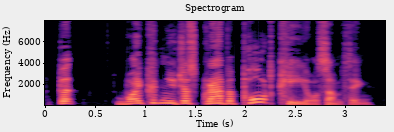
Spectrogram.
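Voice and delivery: why on earth, incredulous; Ron baffled. A narrator's reading. Ron baffled by slow travel.

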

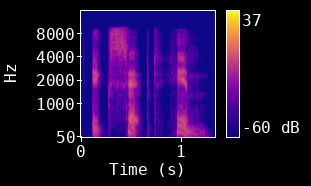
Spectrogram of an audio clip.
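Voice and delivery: plain reading voice

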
